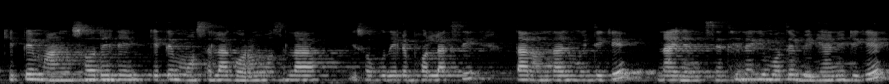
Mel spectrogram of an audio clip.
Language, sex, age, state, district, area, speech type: Odia, female, 60+, Odisha, Boudh, rural, spontaneous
